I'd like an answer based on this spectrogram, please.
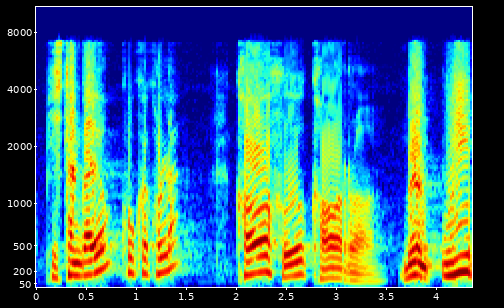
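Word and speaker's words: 可口可乐: 이게 중국 발음으로는 커흐거러랍니다. 비슷한가요? 코카콜라? 커흐거러.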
